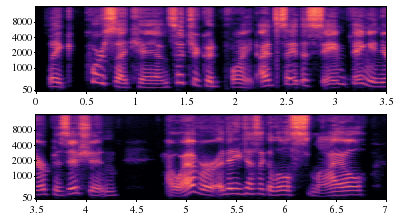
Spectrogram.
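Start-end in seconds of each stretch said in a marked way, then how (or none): 0.5-5.3 condescending, patronizing, falsely agreeable, talking down. Retelling Mark's recorded message to his other self: imitating Mark, condescending. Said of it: "that sounds so condescending".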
